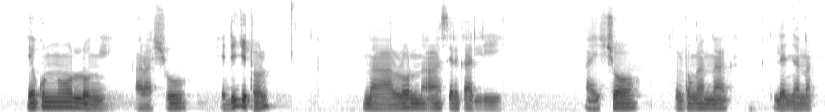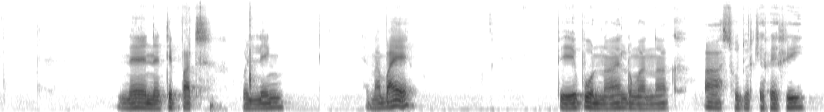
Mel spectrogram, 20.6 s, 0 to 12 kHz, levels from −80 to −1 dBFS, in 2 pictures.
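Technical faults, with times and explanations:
No technical faults found anywhere in the speech; nothing to log.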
